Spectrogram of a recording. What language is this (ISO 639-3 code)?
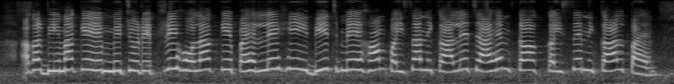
bho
